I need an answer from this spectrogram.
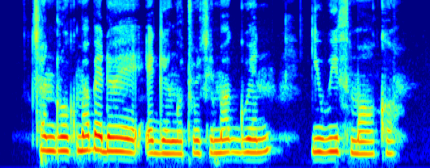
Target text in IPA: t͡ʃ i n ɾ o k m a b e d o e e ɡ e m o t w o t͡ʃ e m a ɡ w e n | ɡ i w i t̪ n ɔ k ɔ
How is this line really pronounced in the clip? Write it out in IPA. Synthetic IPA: t͡ʃ a n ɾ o k m a b e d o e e ɡ e ŋ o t w o t͡ʃ e m a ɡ w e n | ɡ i w i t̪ m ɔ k ɔ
